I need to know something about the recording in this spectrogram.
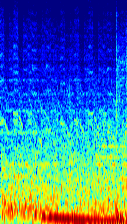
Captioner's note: wind blowing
